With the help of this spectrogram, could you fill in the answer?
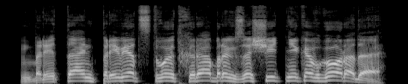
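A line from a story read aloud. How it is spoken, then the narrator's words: Shouting from afar. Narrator (Russian): Еще издалека выкрикнула она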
